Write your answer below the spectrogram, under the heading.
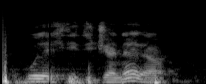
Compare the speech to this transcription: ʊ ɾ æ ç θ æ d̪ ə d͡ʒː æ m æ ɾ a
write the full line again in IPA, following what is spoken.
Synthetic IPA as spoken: ʊ ɾ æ ç θ i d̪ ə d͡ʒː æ n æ ɾ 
